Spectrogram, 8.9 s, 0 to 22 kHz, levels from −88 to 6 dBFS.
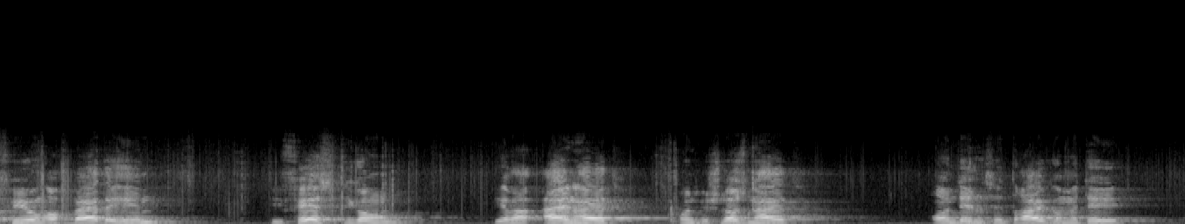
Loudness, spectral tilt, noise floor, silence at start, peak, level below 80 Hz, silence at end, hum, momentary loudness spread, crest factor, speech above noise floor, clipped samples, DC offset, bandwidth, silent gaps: -19 LUFS; -5.5 dB/octave; -58 dBFS; 0 s; -4 dBFS; -60 dBFS; 0.35 s; none; 15 LU; 16 dB; 39 dB; under 0.1%; under 0.1%; 7.8 kHz; none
